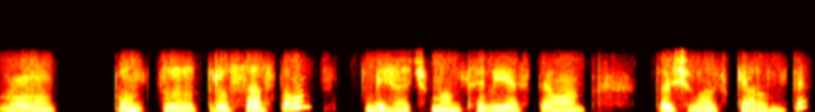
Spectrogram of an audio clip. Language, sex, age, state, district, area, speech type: Kashmiri, female, 30-45, Jammu and Kashmir, Kulgam, rural, conversation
